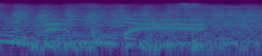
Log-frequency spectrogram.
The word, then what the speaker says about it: Banda: the Cal Aggie Marching Banda. The unique moniker comes from an announcer who they thought overpronunciated the word of band to sound like banda.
